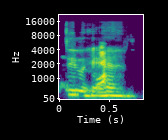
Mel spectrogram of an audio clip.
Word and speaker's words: Doohan: It's Doohan. We're glad to have you at Alpine. Shannon has an unrivaled run of not mispronouncing things.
